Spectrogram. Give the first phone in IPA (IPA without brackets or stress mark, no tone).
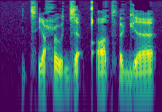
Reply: t͡sʼ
